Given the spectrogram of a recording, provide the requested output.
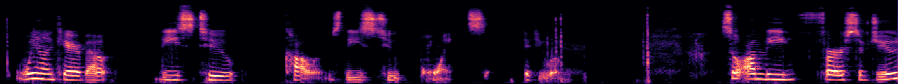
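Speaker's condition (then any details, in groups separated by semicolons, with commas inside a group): No condition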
